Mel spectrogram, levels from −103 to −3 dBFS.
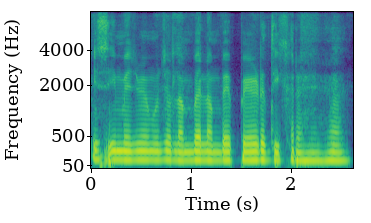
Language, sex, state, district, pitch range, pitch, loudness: Hindi, male, Arunachal Pradesh, Lower Dibang Valley, 115-125 Hz, 120 Hz, -16 LUFS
